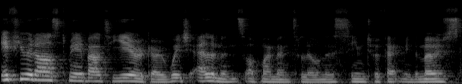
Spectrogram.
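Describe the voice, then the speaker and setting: Speaking with a British accent, a man talks at a fairly quick pace with lively intonation. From UK. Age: 20s. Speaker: mental health vlogger. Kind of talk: personal testimony.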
